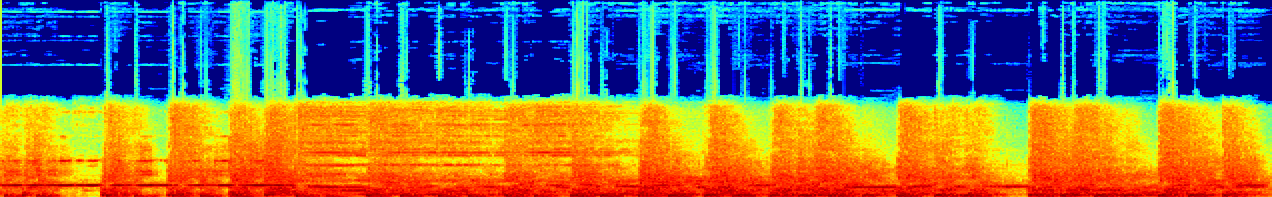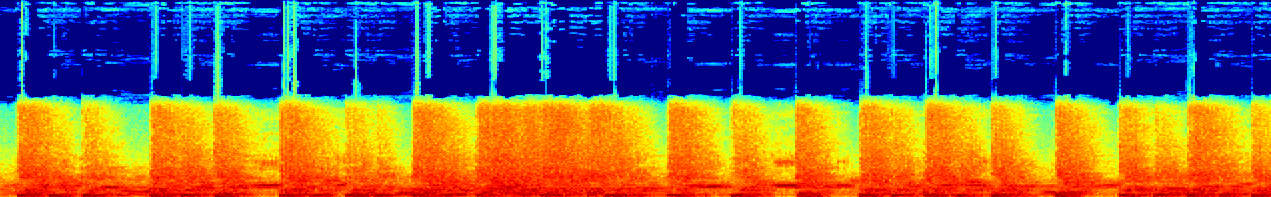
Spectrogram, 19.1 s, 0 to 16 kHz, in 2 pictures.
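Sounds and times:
cymbal crashes: 0.0 - 19.0
drum kit playing: 0.0 - 19.0.

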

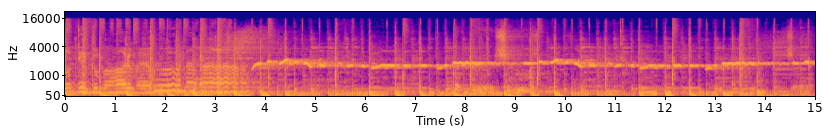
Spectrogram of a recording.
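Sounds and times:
steady drum beat: 0.0 - 14.8
whistled melody: 3.0 - 15.0.

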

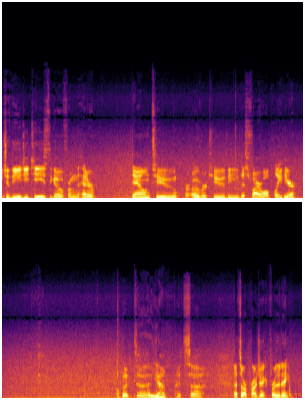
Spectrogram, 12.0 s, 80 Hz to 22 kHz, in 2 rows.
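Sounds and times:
faint low hum: 0.0 - 12.0
fan hissing: 0.0 - 12.0.

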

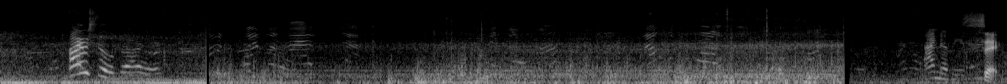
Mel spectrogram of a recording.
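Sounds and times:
engine droning: 0.0 - 9.8
wind on microphone: 2.0 - 8.5
wagon rumbling: 2.1 - 8.4.

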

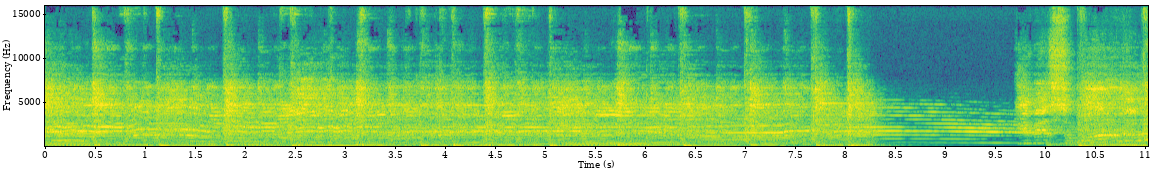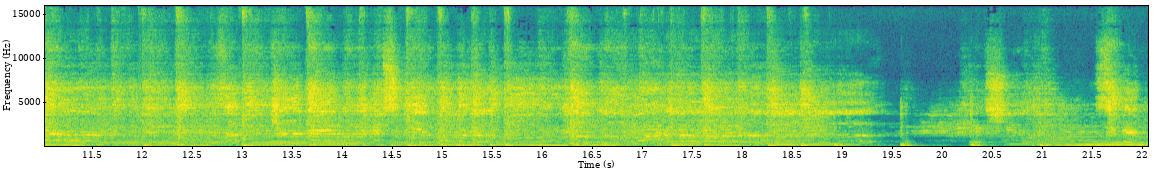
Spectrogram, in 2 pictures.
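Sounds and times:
band drums and bass: 0.0 - 8.4, 10.3 - 22.0
electric guitar rock song: 0.0 - 22.0.

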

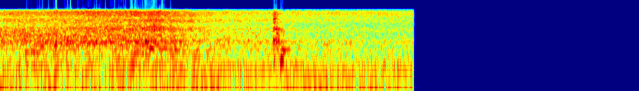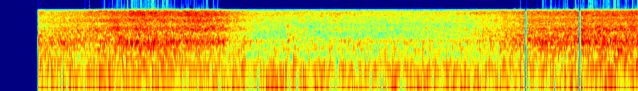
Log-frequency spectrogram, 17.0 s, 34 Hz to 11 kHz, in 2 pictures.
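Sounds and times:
surf washing onto sand: 0.0 - 4.3, 9.0 - 17.0
steady low motor hum: 0.0 - 5.6, 9.0 - 17.0.

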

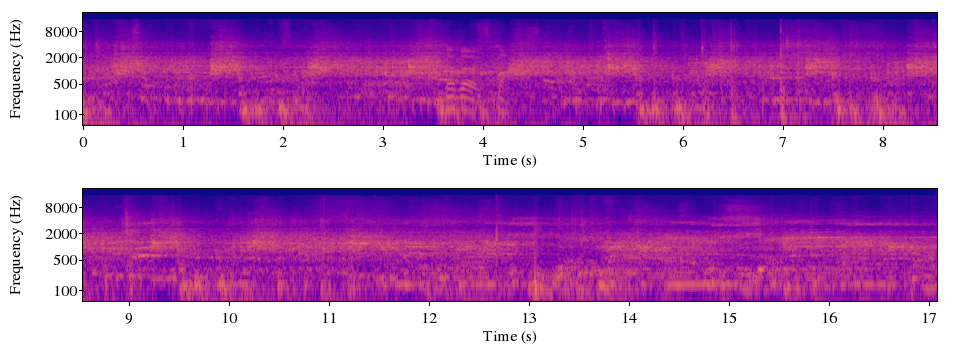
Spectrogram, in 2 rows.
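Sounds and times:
loud music: 0.0 - 17.0.

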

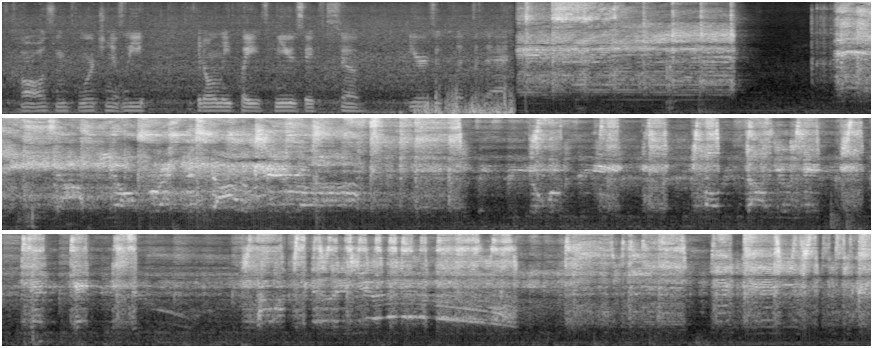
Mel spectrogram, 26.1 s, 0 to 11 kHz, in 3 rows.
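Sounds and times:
song through small speaker: 5.2 - 7.5, 8.2 - 26.0.

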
